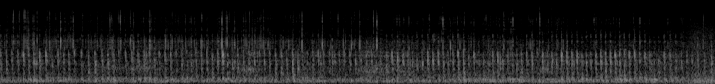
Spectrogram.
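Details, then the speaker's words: Hand-cranked cane crusher crushing stalks for fiber: irregular snapping pops over a steady crushing rattle. Gears mesh poorly and pop back into position, partly because the rollers are set quite tight. "Gears on here don't seem to quite jive. That's where you hear that popping. Gears popping back into position."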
